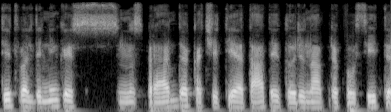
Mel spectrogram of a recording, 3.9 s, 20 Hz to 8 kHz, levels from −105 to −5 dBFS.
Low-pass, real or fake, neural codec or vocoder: 7.2 kHz; real; none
